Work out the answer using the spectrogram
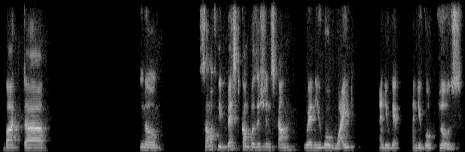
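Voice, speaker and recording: Over a video call, a man with a medium-pitched voice presents a wildlife photography webinar. He talks in a relaxed, unhurried way with many filler pauses, and the webinar audio sounds dull and lo-fi.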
